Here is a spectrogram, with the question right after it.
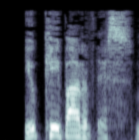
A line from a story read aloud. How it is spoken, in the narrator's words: Muller said to his daughter, a little too sharply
